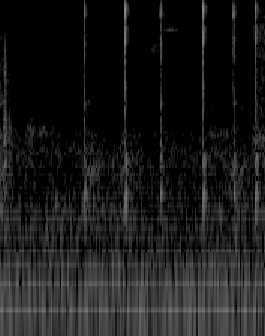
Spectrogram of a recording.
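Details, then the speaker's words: Opel Corsa D horn circuit test with steering-wheel airbag removed: six sharp, uneven relay clicks over low hum and no horn tone; the relay and a test lamp work but the horns themselves are dead. "і Нажимаю і воно все спрацьовує релюшка працює це в нас не працюють сигнали"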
